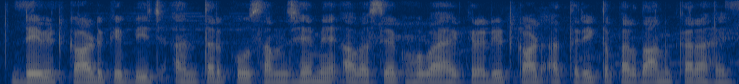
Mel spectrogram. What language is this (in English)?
Magahi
